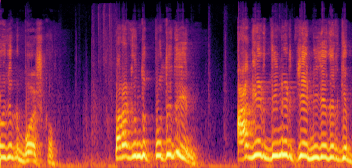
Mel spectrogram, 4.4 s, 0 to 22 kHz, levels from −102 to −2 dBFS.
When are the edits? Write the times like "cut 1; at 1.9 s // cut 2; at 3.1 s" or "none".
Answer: cut 1; at 1.2 s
